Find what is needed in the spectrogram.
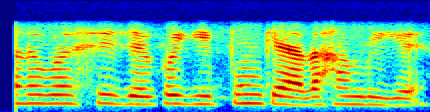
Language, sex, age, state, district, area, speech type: Manipuri, female, 45-60, Manipur, Imphal East, rural, conversation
